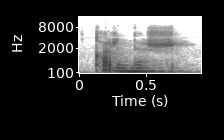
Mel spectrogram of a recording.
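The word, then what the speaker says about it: қарындаш: Кариндаш. Кариндаш. Я специально написал здесь «кариндаш». Это переводится как карандаш. Мы говорим «кариндаш», если вы говорите быстро, то «кариндаш». Кариндаш.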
